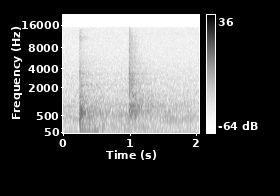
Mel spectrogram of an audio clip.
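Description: Two sharp mechanical clunks about three quarters of a second apart, each ringing briefly, from a 1939 KONE traction elevator travelling past a landing, heard inside its gated car.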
